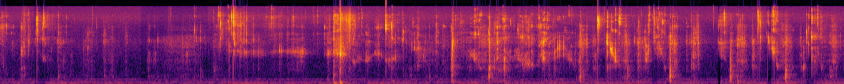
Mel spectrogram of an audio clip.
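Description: A person chewing a sugar-coated blue roll jelly strip, close to the microphone. It is fairly quiet at first, then from about two and a half seconds in comes a dense run of short mouth clicks and smacks, with one sharper click a little after four seconds.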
